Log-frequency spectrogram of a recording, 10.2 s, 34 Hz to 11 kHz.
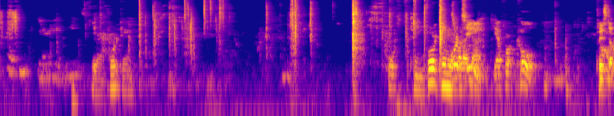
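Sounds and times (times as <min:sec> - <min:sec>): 
speech: 0:00.1 - 0:02.5, 0:06.5 - 0:09.4, 0:10.0 - 0:10.2
hard plastic dice rolling across a tabletop: 0:02.3 - 0:03.9.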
